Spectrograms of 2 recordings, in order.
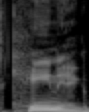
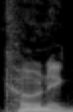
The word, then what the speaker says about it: Koenig: The name was Koenig, but I pronounced it Koenig because of the way it was spelled.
